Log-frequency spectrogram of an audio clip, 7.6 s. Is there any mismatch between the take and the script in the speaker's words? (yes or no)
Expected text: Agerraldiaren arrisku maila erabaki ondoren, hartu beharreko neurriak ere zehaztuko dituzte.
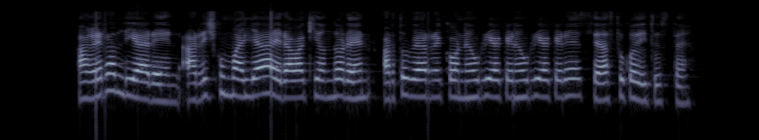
yes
